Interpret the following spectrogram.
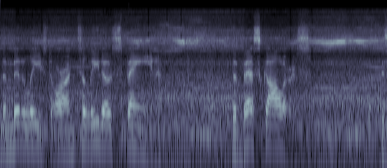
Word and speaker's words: Toledo: So there's Toledo, Ohio, and as they pronounce it in Spain, Toledo, España.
